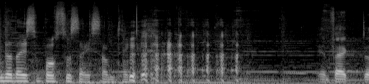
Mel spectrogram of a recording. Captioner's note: both laugh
